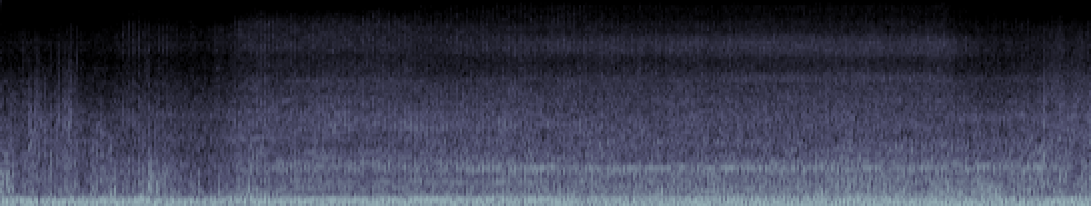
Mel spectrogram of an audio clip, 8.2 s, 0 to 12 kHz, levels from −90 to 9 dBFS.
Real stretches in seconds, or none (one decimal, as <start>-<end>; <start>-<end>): 0.0-1.8; 2.7-8.2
